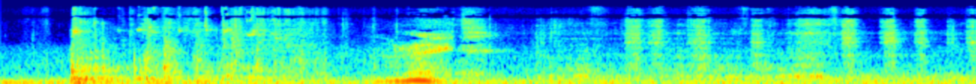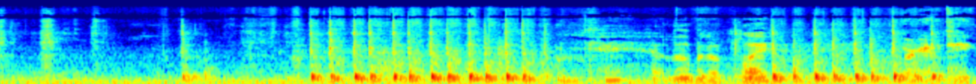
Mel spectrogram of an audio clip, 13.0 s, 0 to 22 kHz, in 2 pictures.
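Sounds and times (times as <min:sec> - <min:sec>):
metal parts scraping: 0:00.5 - 0:02.4, 0:03.4 - 0:09.8.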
